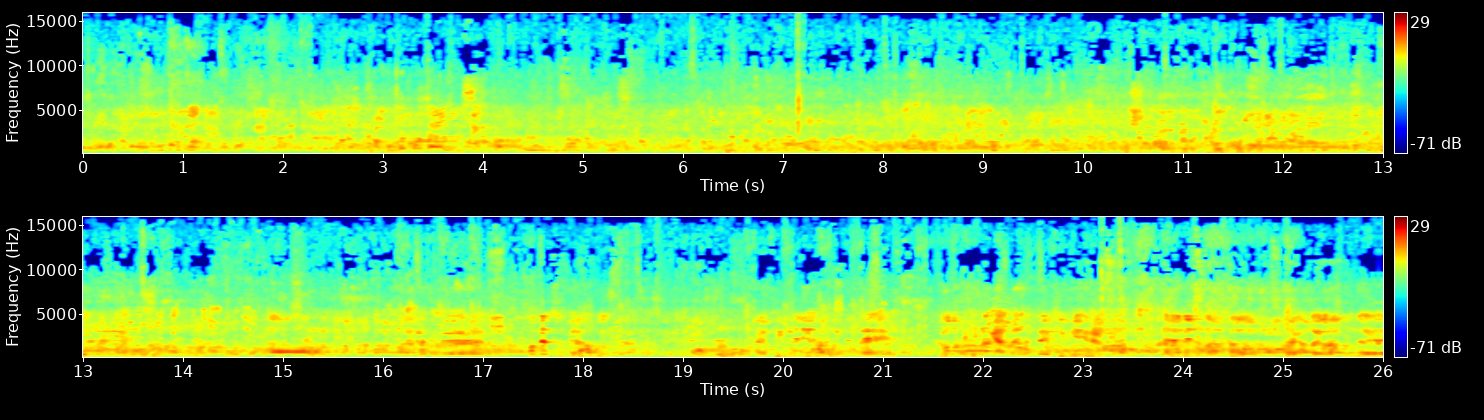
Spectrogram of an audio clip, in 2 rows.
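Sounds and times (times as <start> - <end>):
chatter of many voices: 0.0 - 26.0.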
